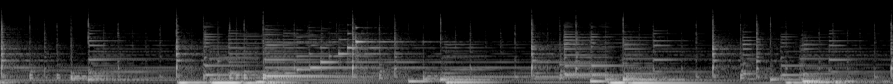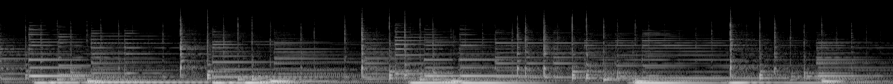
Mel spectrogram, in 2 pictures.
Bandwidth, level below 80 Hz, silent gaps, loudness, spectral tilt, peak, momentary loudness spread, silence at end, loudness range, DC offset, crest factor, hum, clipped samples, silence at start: 9.2 kHz; -26 dBFS; none; -24 LUFS; -7 dB/octave; -8 dBFS; 14 LU; 0 s; 4 LU; under 0.1%; 14 dB; none; under 0.1%; 0 s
